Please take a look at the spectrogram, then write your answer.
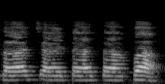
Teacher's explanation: క చ ట త ప అని పరుషములు వస్తున్నాయి అన్ని అల్ప ప్రాణాలు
